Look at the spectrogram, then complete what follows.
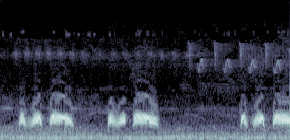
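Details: Spotted dove used for luring wild doves to the ground, giving paired short coos then a longer mellow coo in three phrases. Faint high twittering from other small birds toward the end.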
